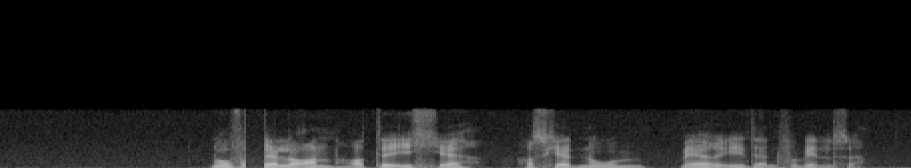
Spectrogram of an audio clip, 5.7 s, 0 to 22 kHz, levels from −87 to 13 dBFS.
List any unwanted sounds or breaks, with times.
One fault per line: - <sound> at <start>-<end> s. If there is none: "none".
- dropout at 1.5-1.7 s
